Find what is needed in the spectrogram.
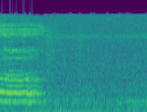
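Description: A voice singing a long, wordless held note that ends about half a second in, leaving a quieter background.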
